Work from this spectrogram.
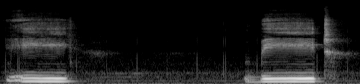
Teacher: Your lips are spread. E and your tongue is in the high front. Hold the E.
